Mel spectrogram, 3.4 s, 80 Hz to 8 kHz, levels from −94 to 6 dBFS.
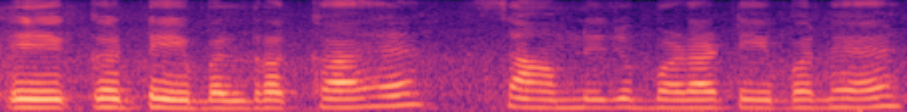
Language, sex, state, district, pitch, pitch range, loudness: Hindi, female, Haryana, Rohtak, 215 Hz, 210-225 Hz, -17 LUFS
